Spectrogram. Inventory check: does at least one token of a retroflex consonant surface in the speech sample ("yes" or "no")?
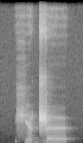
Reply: yes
